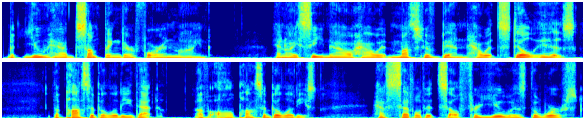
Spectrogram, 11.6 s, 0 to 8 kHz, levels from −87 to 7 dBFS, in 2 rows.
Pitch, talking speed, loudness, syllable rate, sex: 130 Hz, 175 wpm, -20 LUFS, 5.3 syllables/s, male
